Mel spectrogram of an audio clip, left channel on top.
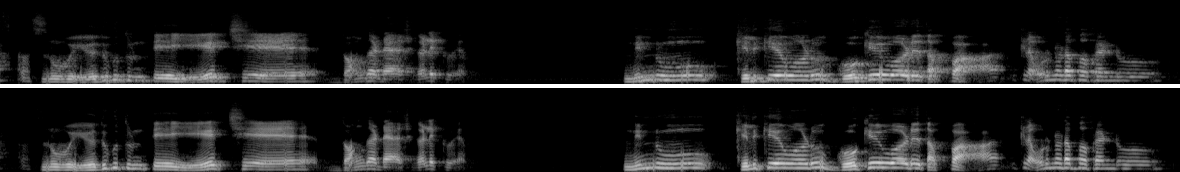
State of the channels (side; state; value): both; normal; correlation 0.73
